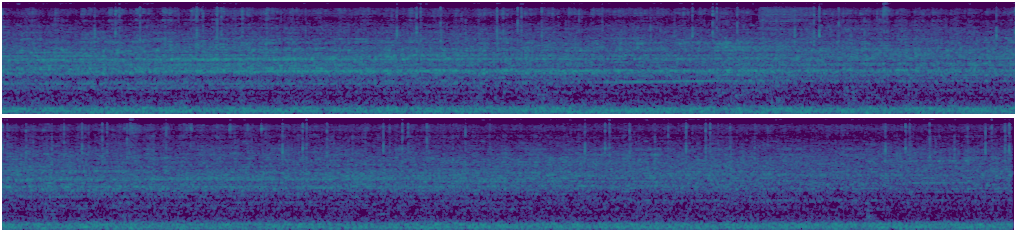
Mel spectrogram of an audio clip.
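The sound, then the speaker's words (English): An HO scale ribbon rail model train runs steadily along its track on John Parker's BNSF Fall River Division layout in Colorado, a continuous mechanical rumble with faint rhythmic clicking throughout, no voices. “It's an amazing HO scale ribbon rail train that operates on John Parker's BNSF Fall River Division layout in Colorado.”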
